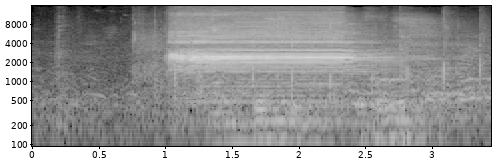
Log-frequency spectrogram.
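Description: A buzzer blares loudly in a large echoing gym.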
